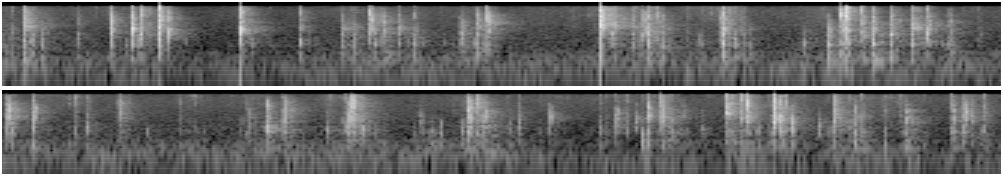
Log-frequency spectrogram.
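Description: Long green-painted nails and fingertips squeeze and scratch a medium clear plastic bag with a yellow-printed label, full of flour or grain, lying on a dark table, and the bag is lifted at the end. Bright, dry crinkling and crackling come in quick, irregular bursts with sharp snaps and almost no low end or ring.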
